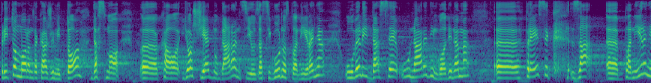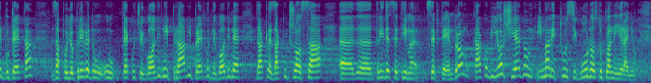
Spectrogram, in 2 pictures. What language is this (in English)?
Serbian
